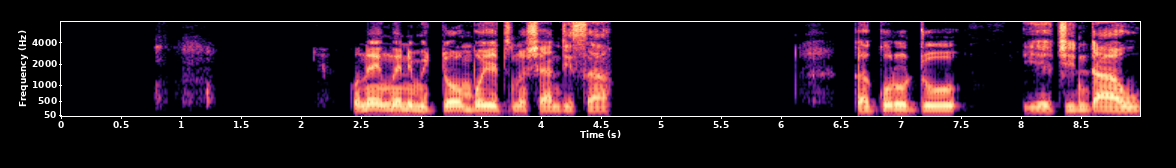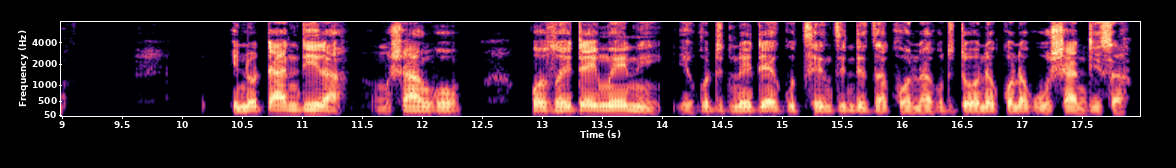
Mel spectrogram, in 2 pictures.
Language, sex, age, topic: Ndau, male, 25-35, health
